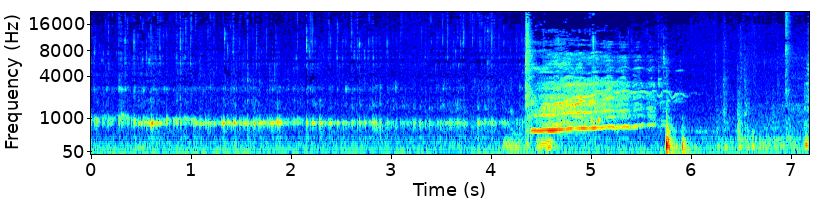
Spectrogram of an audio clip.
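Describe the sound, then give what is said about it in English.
Wine is poured into a glass: a gurgling stream lasting over a second with a tone that climbs as the glass fills, after a stretch of quiet, steady background hum. “I was pouring wine.”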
